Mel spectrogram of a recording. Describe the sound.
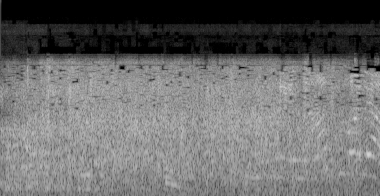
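Audience applause at a stage comedy show, a dense, steady wash of clapping that stays even in level for the whole stretch without pause.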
